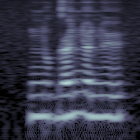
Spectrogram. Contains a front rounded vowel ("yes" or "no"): yes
